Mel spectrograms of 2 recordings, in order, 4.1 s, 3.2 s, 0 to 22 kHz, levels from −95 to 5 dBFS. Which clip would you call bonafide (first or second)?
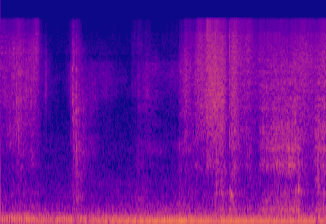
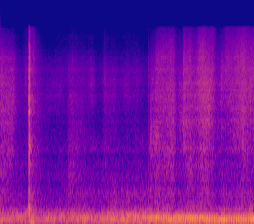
first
